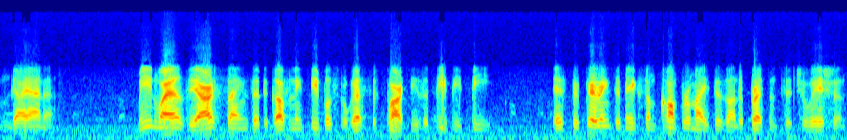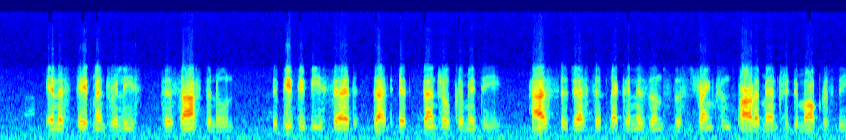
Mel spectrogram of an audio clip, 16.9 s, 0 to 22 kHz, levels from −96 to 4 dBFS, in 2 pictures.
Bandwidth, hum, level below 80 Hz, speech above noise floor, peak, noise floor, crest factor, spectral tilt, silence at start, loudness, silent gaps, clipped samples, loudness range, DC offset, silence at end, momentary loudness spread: 16 kHz; none; -64 dBFS; 32 dB; -4 dBFS; -59 dBFS; 24 dB; -4 dB/octave; 0.1 s; -26 LUFS; none; under 0.1%; 6 LU; under 0.1%; 0 s; 17 LU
